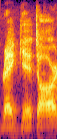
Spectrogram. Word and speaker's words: Regidar: I know this sort of goes against English convention, but I pronounce it Regidar, not right. Are you It's yeah, Regidar? it's Regidar. It gets pronounced Regidar a lot often. So just my official pronunciation is Regidar.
